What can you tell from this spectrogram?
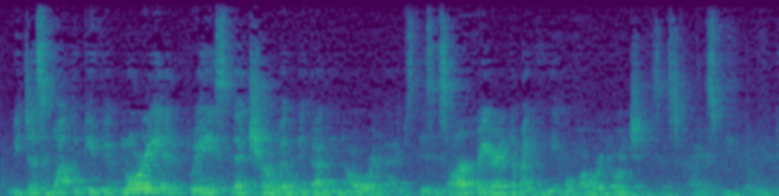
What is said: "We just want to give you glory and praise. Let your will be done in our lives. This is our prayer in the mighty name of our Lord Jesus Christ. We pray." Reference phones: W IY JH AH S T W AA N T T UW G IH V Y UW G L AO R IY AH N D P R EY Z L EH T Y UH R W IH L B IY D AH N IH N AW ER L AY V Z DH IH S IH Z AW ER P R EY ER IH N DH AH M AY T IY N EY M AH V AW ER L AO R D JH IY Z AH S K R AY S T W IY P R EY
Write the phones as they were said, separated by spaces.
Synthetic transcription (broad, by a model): W IY JH AH S T W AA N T T UW G IH V Y UW G L AO R IY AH N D P R EY S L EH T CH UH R W IH L B IY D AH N IH N AW ER L AY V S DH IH S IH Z AW ER P R EY ER IH N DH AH M AY T IY N EY M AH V AW ER L AO R D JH IY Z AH S K R AY S T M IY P R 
